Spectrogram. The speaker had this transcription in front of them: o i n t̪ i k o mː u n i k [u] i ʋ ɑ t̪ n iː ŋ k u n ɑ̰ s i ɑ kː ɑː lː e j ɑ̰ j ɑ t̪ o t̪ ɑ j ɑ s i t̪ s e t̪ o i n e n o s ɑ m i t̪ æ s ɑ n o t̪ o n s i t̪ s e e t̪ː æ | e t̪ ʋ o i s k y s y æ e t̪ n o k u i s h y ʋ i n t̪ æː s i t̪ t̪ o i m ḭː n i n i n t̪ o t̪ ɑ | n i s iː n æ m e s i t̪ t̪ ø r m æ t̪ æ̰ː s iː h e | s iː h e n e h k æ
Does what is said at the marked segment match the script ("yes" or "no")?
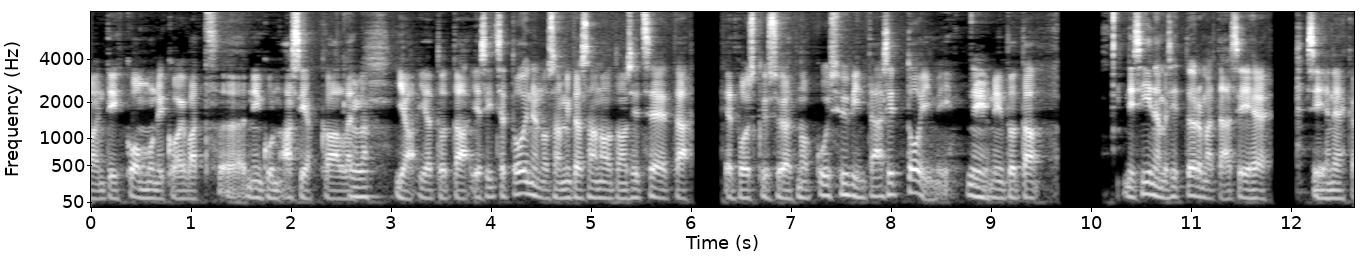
no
